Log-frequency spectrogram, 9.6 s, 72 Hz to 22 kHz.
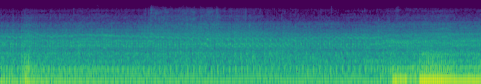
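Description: Triumph T100 parallel-twin motorcycle engine with a sidecar attached, running steadily at low speed. It grows louder about eight seconds in as the throttle opens.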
